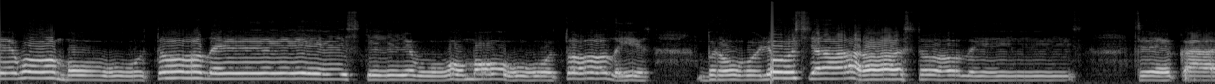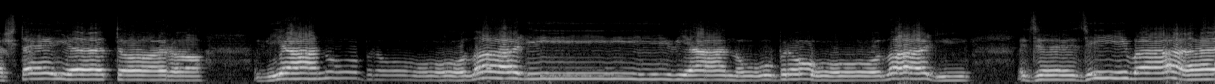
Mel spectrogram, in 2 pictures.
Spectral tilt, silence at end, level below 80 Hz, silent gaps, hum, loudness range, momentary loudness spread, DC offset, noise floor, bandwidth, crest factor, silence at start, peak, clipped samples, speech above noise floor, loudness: -6 dB/octave; 0 s; -58 dBFS; none; none; 4 LU; 11 LU; under 0.1%; -47 dBFS; 12 kHz; 12 dB; 0 s; -6 dBFS; under 0.1%; 29 dB; -18 LUFS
